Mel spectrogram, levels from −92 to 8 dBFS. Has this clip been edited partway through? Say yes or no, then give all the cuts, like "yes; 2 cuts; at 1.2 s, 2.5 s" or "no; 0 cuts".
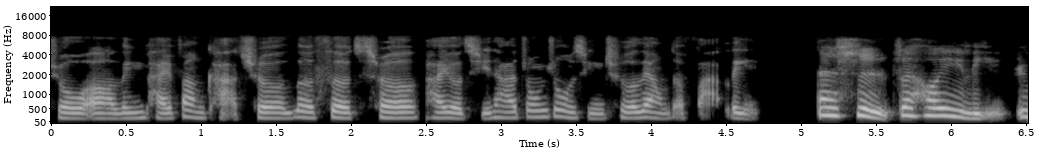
yes; 2 cuts; at 2.5 s, 4.9 s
